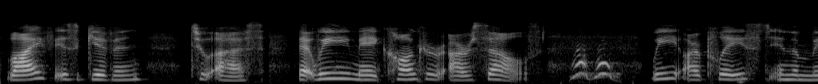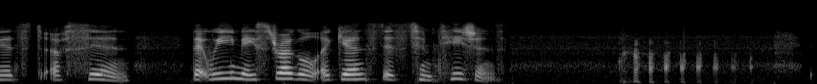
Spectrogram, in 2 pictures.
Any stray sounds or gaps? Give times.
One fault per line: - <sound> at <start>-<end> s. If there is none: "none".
- bark at 5.7-6.2 s
- laugh at 14.3-15.7 s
